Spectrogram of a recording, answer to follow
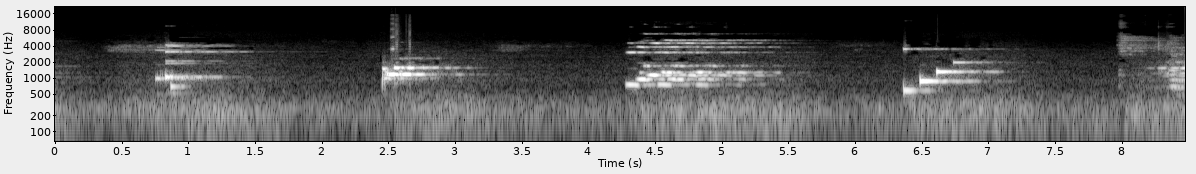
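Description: A Sony Xperia M's speaker playing its built-in notification sounds as previews, one after another: four short, different chimes, each starting about two seconds after the last and fading out.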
